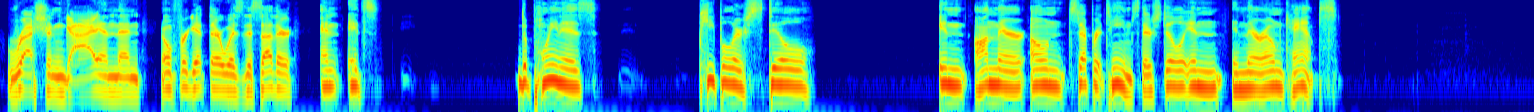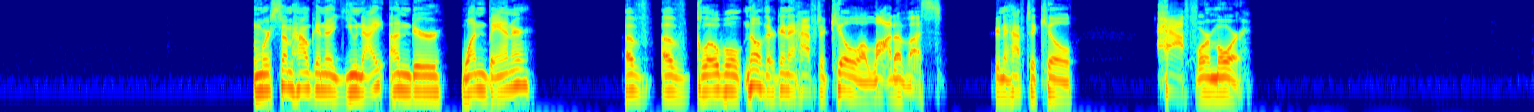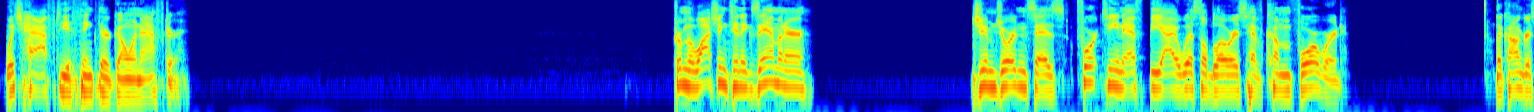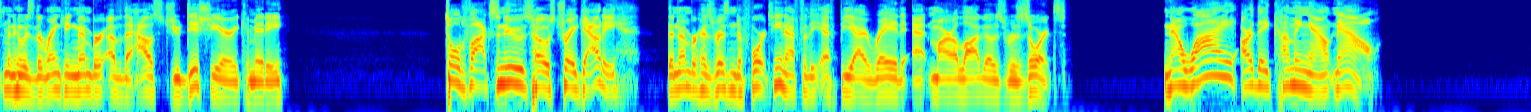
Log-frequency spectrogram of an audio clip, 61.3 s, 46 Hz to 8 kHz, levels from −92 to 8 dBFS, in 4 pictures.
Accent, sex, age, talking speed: American, male, 30-49, 115 wpm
